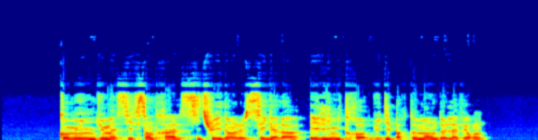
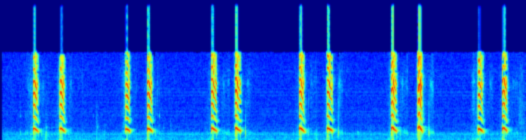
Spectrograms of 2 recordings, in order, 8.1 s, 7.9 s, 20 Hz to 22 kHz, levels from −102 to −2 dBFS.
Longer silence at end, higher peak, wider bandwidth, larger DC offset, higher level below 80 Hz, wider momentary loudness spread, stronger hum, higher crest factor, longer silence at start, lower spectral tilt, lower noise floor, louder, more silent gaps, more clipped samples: first, 0.8 s vs 0.3 s; about the same, 0 dBFS vs 0 dBFS; second, 9.4 kHz vs over 20 kHz; neither; about the same, -56 dBFS vs -56 dBFS; about the same, 5 LU vs 3 LU; neither; second, 12 dB vs 18 dB; first, 0.9 s vs 0.5 s; first, -4.5 dB/octave vs 5.5 dB/octave; first, -74 dBFS vs -63 dBFS; about the same, -13 LUFS vs -14 LUFS; neither; second, under 0.1% vs 0.1%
